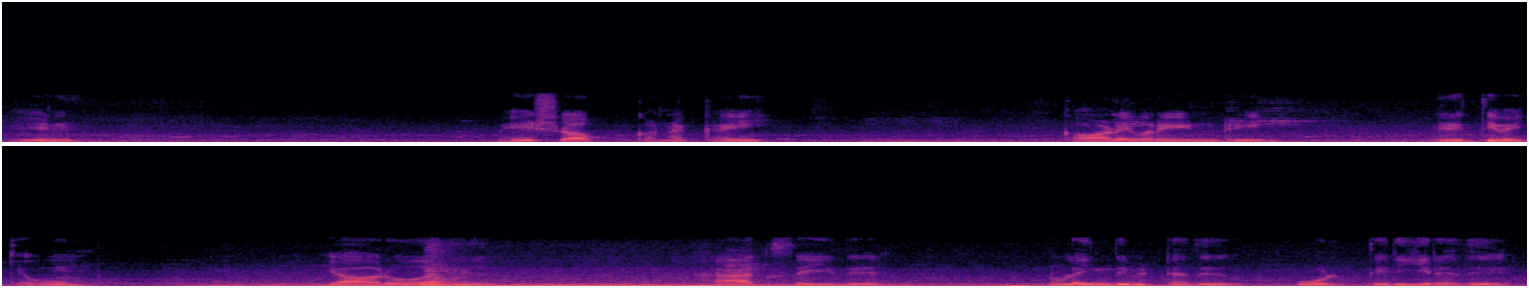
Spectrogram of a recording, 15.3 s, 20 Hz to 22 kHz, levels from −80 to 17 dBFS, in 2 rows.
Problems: background sounds at intervals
